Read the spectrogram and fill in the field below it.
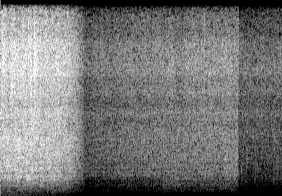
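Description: Garlic and ginger paste hitting leftover onion oil in a kadhai, a loud broad steaming hiss that drops sharply after a moment, leaving a quieter sizzle.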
